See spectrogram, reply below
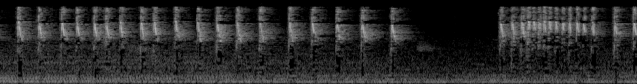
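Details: Sooty-headed bulbul singing coarse 'ngebren' filler as masteran training material for champion birds. A long run of rapid, shrill chipping notes, a pause of about a second, then a denser, faster burst of high buzzy notes.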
